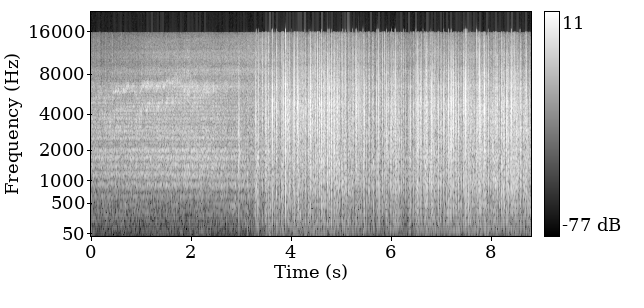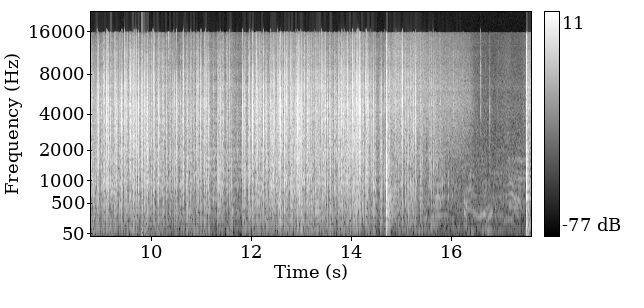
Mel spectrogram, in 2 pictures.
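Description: Firework fountain hissing steadily, then from about three seconds in a dense, continuous crackling as the combined fountain and six-shot 1-inch aerial cake fire crackling stars. It dies away near the end, with one loud sharp crack shortly before it fades and another at the very end.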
